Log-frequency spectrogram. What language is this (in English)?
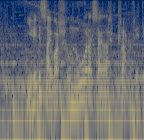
Icelandic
